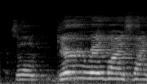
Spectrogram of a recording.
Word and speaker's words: Rabine: So Gary Rabine's my name. The nice thing about up northern Illinois here, most people know how to pronounce this name of mine. Okay. It's Rabine, long A, long I.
